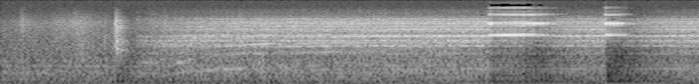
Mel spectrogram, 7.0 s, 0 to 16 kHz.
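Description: A click, then the Cuttermaster Journeyman grinder's motor spins up with a rising whine and runs steadily. About five seconds in, a shrill, higher ringing joins in and breaks off briefly near six seconds: the grinding wheel grinding the secondary clearance angle on the end of a 3/4 inch end mill.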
